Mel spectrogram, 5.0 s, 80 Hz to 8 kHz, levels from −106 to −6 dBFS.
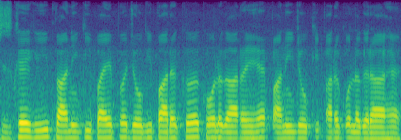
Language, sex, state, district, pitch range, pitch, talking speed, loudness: Hindi, male, Chandigarh, Chandigarh, 130-140 Hz, 135 Hz, 240 wpm, -16 LUFS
